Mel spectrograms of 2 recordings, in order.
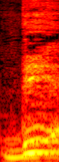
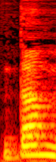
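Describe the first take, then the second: First: The word has a long 'ee' vowel. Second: The word has a short, weak 'uh' vowel. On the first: The next word starts with a vowel. "ভাওয়েলের পূর্বে ব্যবহার করা হবে তখন এর উচ্চারণ হবে দি" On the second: The next word starts with a consonant. "কনসোনেন্টের পূর্বে ব্যবহার হবে তখন এর উচ্চারণ হবে দা"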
